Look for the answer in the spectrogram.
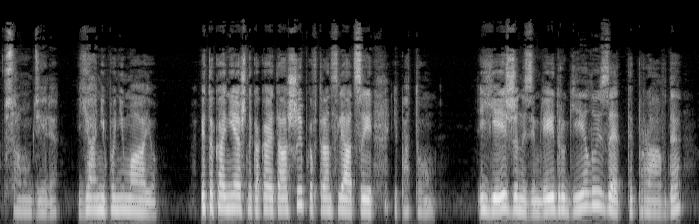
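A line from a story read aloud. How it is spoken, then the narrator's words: Muttered. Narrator (Russian): Она пробормотала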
